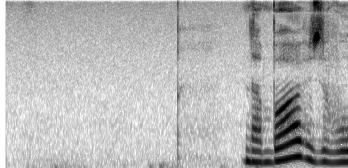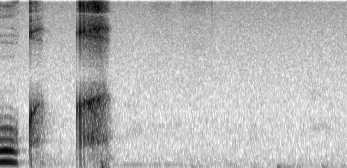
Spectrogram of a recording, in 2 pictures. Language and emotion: Russian, sad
